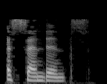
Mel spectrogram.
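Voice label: "ascendants", British English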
